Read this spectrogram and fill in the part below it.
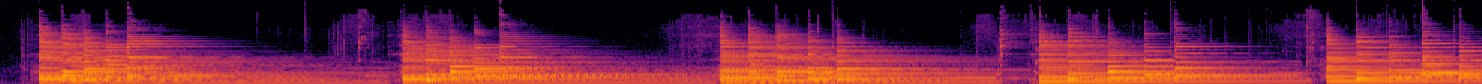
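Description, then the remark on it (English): Acoustic guitar chords strummed slowly on a lightweight guitar, the maker's own model inspired by famous historical guitars, five in all, each ringing out and fading before the next. A warm, full tone with no voices. “I have played already a few notes on this instrument. Let me play.”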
